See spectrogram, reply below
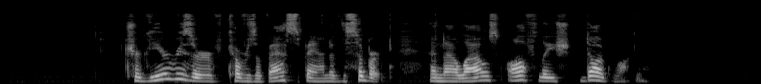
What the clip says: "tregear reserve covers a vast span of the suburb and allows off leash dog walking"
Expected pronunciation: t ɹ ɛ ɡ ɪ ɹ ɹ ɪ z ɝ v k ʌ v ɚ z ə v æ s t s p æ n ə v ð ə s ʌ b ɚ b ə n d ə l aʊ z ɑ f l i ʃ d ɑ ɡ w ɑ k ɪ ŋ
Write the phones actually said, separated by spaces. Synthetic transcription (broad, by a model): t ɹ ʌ ɡ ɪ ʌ ɹ ɪ z ɝ v k ʌ v ɚ z ə v æ s t s p æ n ə v ð ə s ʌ b ɚ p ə n ə l aʊ z ɑ f l i ʃ d ɑ ɡ w ɑ k ɪ ŋ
